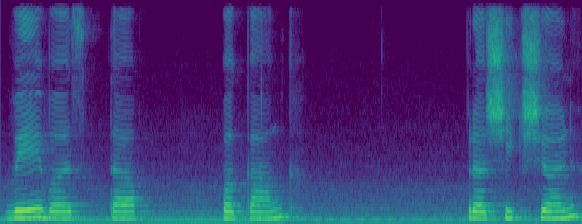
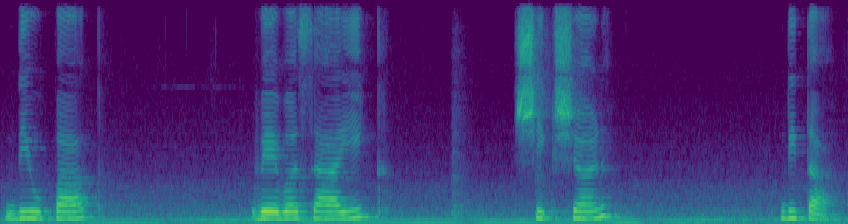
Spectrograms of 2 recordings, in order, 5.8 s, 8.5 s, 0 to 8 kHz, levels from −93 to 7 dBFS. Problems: background sounds at intervals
